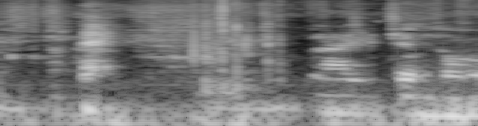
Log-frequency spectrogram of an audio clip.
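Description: Quiet, broken speech fragments over a low steady hum, with one brief sharp noise near the middle.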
